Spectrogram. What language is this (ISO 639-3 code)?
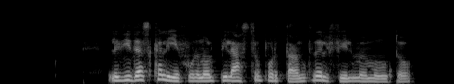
ita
